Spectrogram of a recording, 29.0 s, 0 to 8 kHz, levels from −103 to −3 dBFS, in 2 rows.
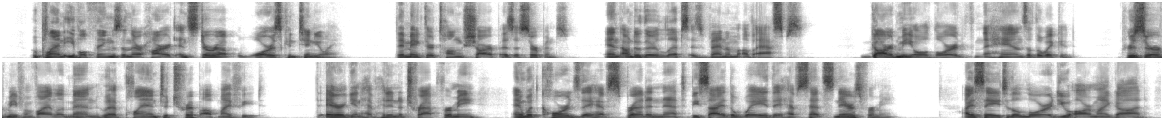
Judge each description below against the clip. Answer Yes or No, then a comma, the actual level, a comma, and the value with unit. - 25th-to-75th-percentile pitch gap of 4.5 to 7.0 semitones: No, average, 3.8 semitones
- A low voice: Yes, low, 105 Hz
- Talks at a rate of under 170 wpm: No, average, 175 wpm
